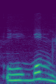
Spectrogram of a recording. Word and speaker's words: Oemoem: Ini ejaan dulu, Nak. OE itu dibacanya U. Jadi umum gitu bacanya.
